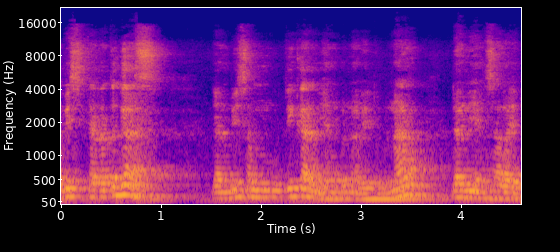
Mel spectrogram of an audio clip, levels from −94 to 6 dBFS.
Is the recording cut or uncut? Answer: uncut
